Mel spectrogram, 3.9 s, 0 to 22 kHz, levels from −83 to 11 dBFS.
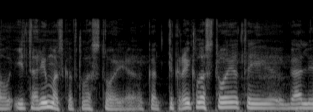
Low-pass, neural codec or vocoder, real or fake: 10.8 kHz; none; real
